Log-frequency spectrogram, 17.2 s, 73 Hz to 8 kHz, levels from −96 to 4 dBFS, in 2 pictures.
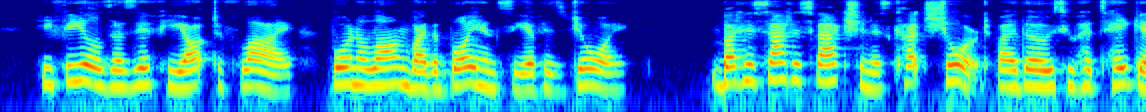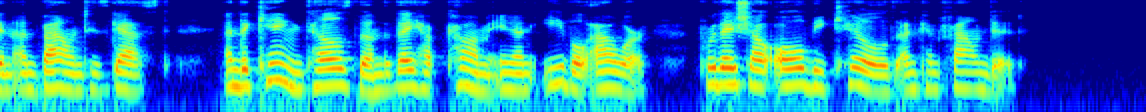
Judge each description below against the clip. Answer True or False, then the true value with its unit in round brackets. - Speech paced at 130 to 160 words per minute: False (180 wpm)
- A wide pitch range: False (3.4 semitones)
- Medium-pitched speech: False (215 Hz)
